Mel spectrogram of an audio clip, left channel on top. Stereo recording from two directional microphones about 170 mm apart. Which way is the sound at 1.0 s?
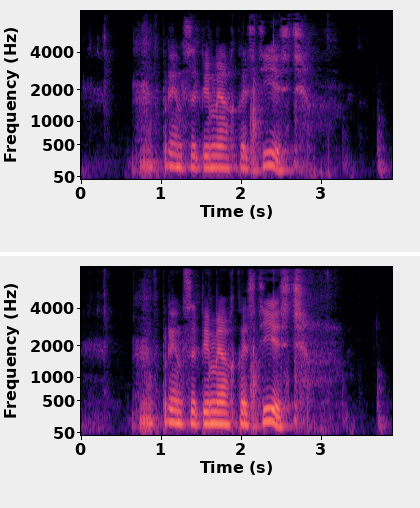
70° right (ahead or behind).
